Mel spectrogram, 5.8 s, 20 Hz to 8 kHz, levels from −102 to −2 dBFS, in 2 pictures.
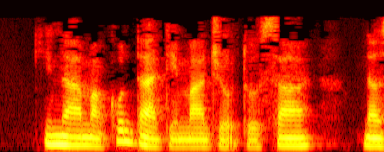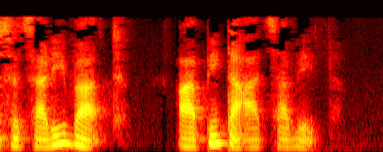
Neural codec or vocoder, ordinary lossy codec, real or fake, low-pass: codec, 16 kHz, 1 kbps, X-Codec, WavLM features, trained on Multilingual LibriSpeech; MP3, 24 kbps; fake; 7.2 kHz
